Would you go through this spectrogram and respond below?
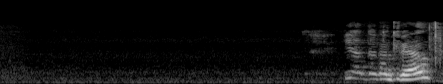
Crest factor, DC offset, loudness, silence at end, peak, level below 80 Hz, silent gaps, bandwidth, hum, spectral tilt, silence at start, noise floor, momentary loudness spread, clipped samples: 20 dB; under 0.1%; -21 LUFS; 0 s; -6 dBFS; -72 dBFS; none; 8 kHz; none; -3.5 dB/octave; 3.45 s; -56 dBFS; 28 LU; under 0.1%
